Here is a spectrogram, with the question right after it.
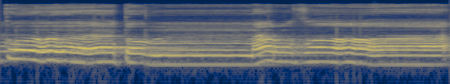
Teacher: میم ساکن کے بعد یہاں پر میم ہے تو یہاں پر ادغام شفوی ہوگا، غنہ کے ساتھ میں اسے پڑھیں گے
